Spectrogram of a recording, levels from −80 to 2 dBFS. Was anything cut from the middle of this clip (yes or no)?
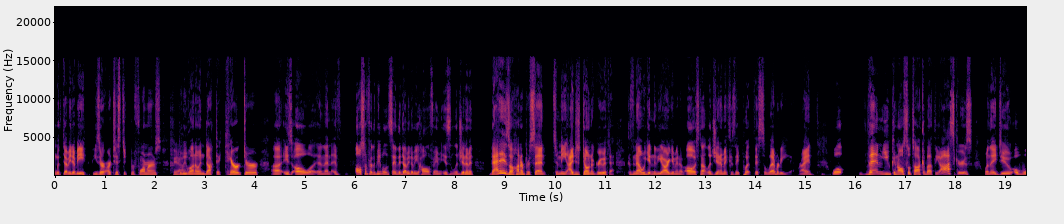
yes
